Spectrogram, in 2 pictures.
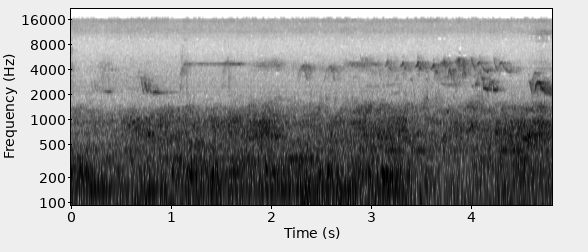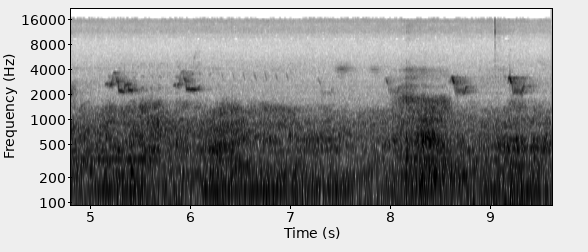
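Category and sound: vehicle, airplane passing overhead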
